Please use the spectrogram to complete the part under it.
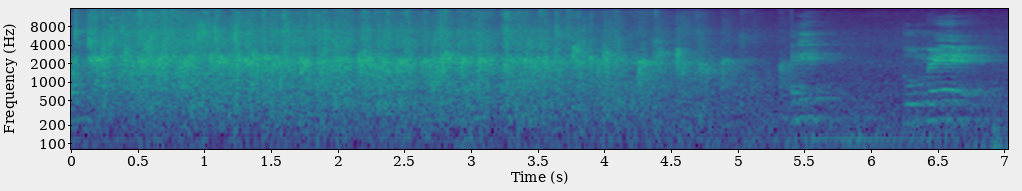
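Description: Loud, dense applause from a school audience at a World Heart Day program in Banmankhi, Purnea, as the principal is introduced. It holds steady for about five seconds, then thins out as a voice begins speaking over the fading claps.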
